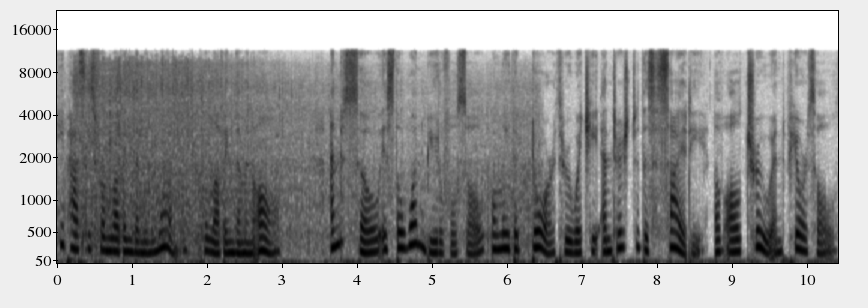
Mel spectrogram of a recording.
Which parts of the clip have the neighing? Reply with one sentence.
The neighing can't be heard in this clip.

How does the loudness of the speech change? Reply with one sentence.
The volume of the speech stays about the same.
